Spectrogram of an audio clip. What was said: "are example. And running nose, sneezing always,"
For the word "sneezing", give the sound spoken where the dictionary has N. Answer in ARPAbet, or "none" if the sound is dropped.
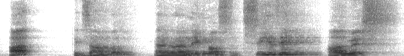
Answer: none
